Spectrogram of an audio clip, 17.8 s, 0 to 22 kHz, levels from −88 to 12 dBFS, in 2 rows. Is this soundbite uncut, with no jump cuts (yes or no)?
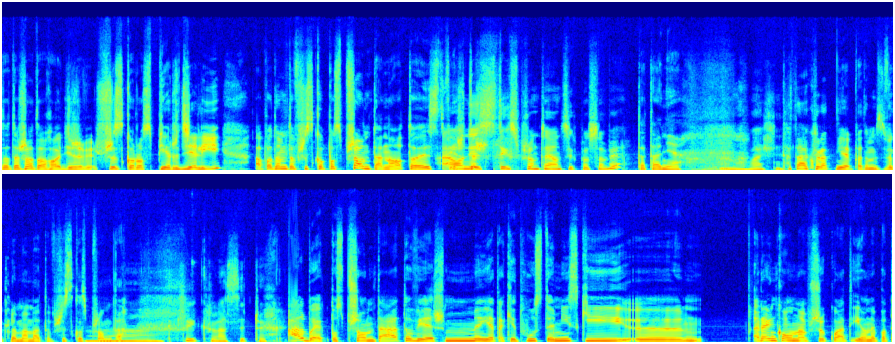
yes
